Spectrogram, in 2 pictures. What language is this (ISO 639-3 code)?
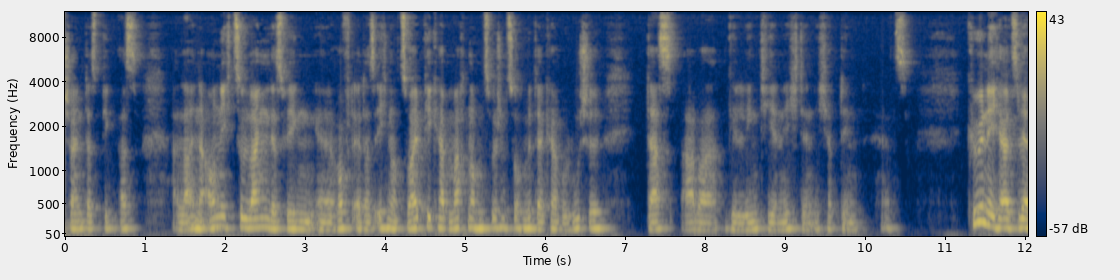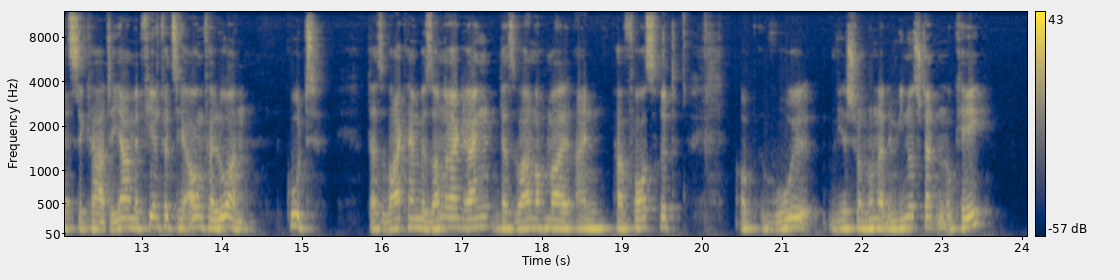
deu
